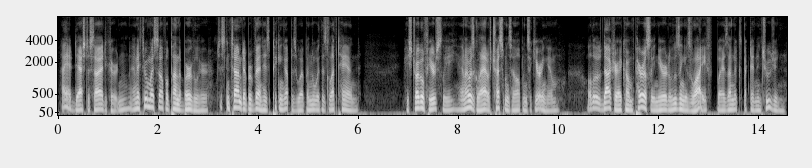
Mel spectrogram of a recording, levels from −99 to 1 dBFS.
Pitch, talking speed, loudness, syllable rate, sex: 115 Hz, 225 wpm, -19 LUFS, 6.3 syllables/s, male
